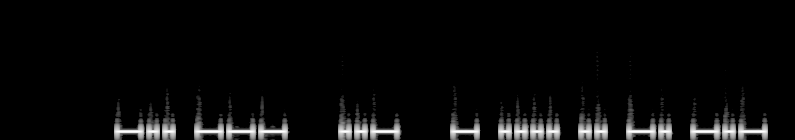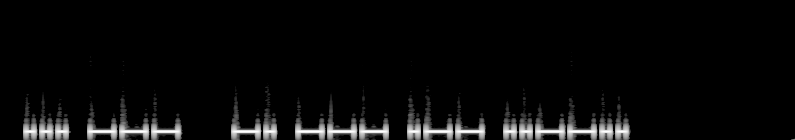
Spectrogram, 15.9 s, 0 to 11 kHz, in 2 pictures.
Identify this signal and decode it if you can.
Morse code, heard as a keyed tone, about 16 wpm, 700 Hz. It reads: DO U THINK SO NOW?
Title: Sentences from Top 200 Words and Abbreviations 15wpm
